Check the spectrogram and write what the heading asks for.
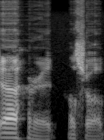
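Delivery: put-on indifferent voice. Imitating a friend asked about the podcast at work: imitating Morgan not caring. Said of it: "You just don't even care".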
